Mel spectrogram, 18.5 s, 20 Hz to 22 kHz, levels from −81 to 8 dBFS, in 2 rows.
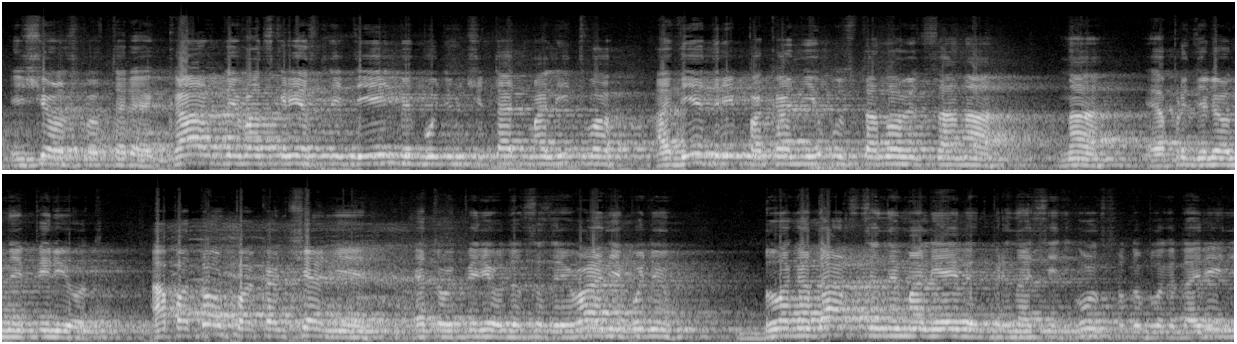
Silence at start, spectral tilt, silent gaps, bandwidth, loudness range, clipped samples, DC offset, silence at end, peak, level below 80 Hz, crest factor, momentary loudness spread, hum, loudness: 0 s; -6 dB/octave; none; 13 kHz; 1 LU; 0.2%; under 0.1%; 0 s; 0 dBFS; -36 dBFS; 10 dB; 6 LU; none; -11 LUFS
